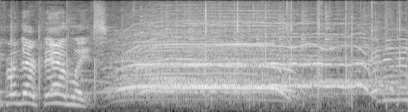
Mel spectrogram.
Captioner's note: audience cheering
